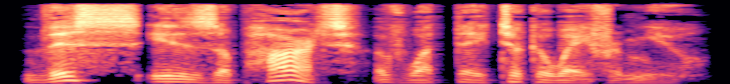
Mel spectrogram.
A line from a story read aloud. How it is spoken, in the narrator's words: Merlin corrected gently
